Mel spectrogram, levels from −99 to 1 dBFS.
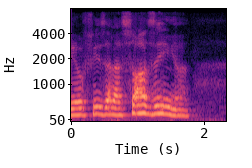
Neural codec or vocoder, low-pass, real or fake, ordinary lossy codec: none; 7.2 kHz; real; none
